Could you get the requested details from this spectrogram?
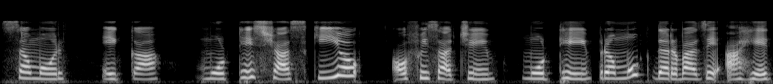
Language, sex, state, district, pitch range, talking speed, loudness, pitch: Marathi, female, Maharashtra, Aurangabad, 245-285 Hz, 70 wpm, -17 LUFS, 265 Hz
